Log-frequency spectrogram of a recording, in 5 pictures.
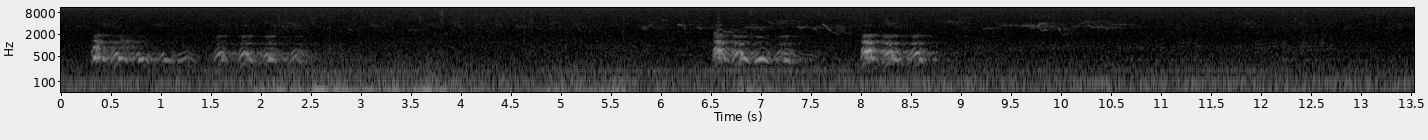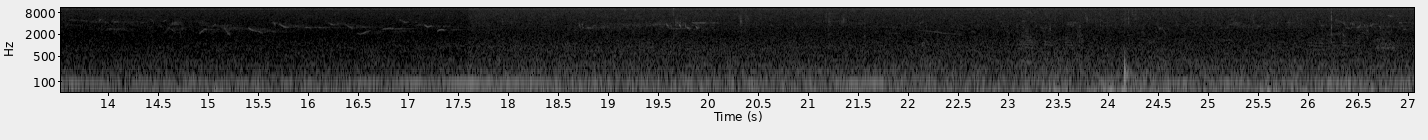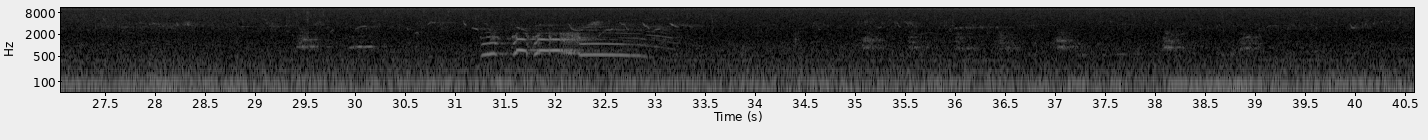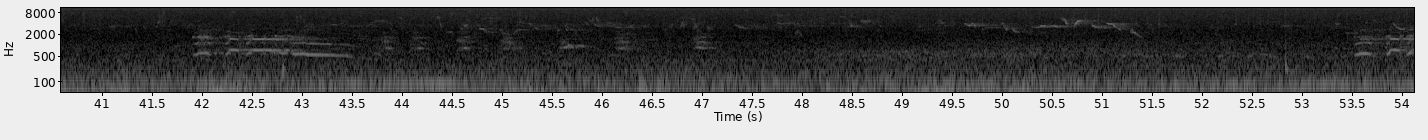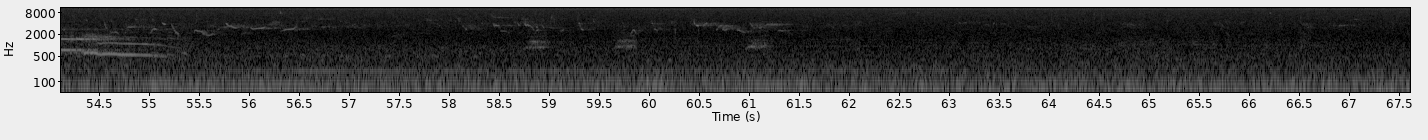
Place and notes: {"title": "Monferran-Savès, France - Lockdown 1 km - noon - angelus rings (South)", "date": "2020-04-04 12:05:00", "description": "Recorded during first lockdown, south of the village.\nZoom H6 capsule xy.\nsun and puddles.", "latitude": "43.59", "longitude": "0.98", "altitude": "175", "timezone": "Europe/Paris"}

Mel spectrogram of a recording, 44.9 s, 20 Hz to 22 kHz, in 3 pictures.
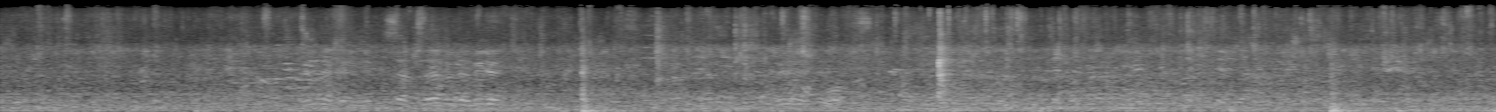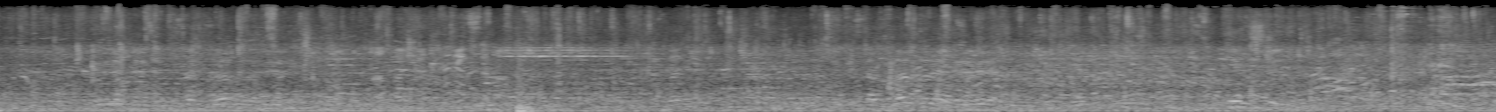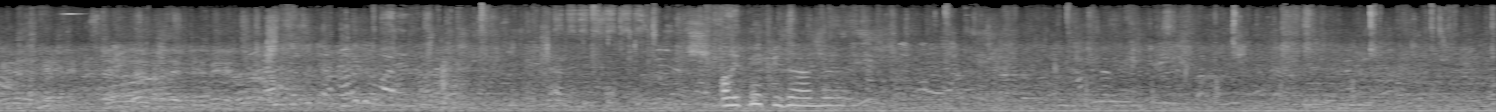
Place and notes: {"title": "Istanbul Soundscape, Sunday 13:05 Galata Tower - Istanbul Soundscape, Sunday 16:55 Galata Tower", "date": "2010-02-14 23:23:00", "description": "Istanbul ambient soundscape on a Sunday afternoon at the Galata Tower plaza, binaural recording", "latitude": "41.03", "longitude": "28.97", "altitude": "54", "timezone": "Europe/Tallinn"}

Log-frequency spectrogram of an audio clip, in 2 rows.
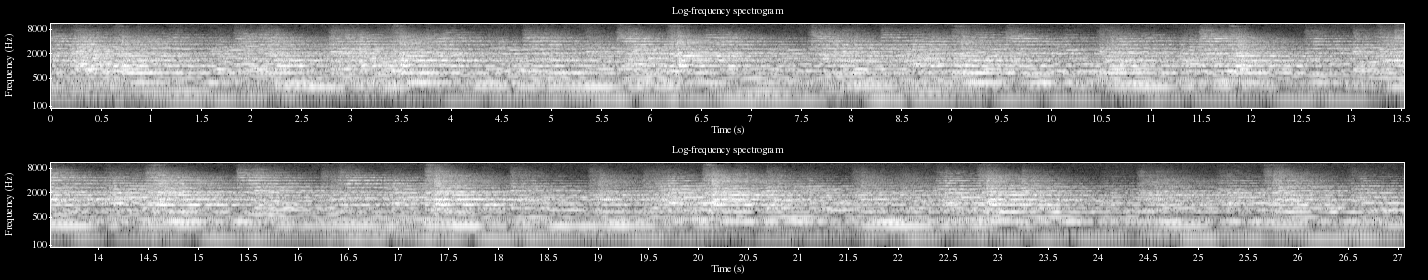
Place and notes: {"title": "church bells, Salzburg, Austria - church bells", "date": "2012-11-13 12:19:00", "description": "firstly church bells from surrounding churches ring followed by the church bell of the dome", "latitude": "47.80", "longitude": "13.04", "altitude": "432", "timezone": "Europe/Vienna"}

